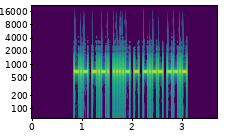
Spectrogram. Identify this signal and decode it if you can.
Morse code, heard as a keyed tone, about 40 wpm, 700 Hz. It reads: KC4TYQ
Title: USA Call Signs Repeated 3x 40wpm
